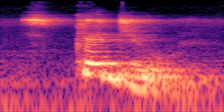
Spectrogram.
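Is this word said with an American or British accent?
American. It is said with an American accent. "the American accent is schedule"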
